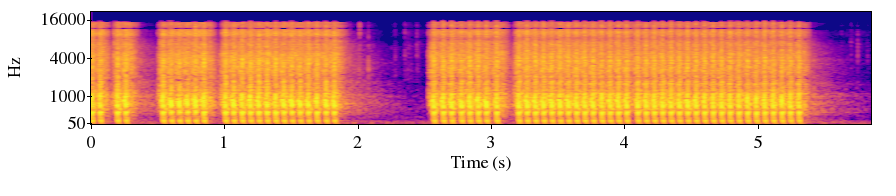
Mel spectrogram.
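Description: A KWA airsoft rifle, a 2021 BLR MOD 2 prototype, fires in binary trigger mode, unleashing rapid rattling bursts of shots, each burst separated by brief pauses, loud and close with no talk.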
